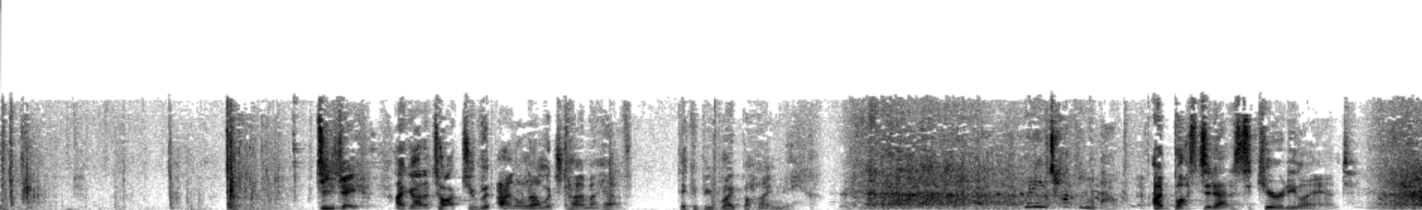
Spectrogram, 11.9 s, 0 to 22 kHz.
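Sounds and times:
door opening with dull knocks and rattles: 0.0s - 0.7s, 1.4s - 2.6s
speech: 2.6s - 7.2s, 8.6s - 11.8s
laughter: 7.0s - 9.7s, 11.4s - 11.8s.

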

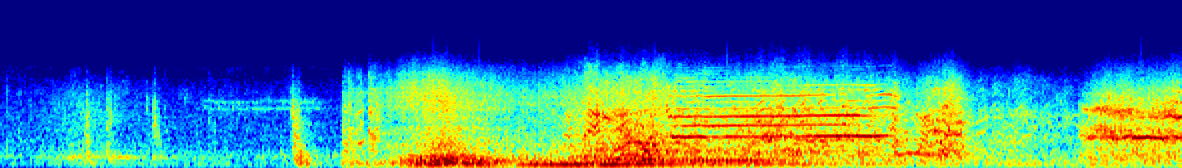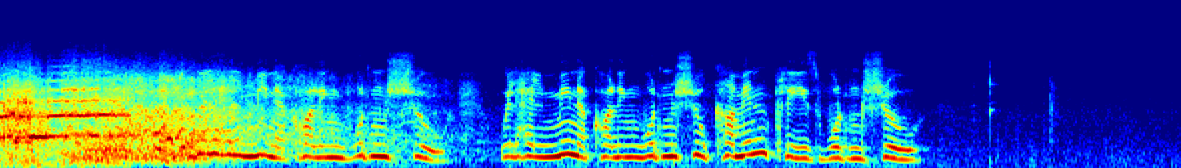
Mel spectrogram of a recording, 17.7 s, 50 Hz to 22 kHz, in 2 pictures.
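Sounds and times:
car pulling away with a rising roar: 1.6s - 8.4s
car tires skidding: 2.4s - 10.2s
car engine starting and revving: 2.6s - 8.7s
laughter: 4.2s - 12.4s
speech: 13.4s - 15.9s.

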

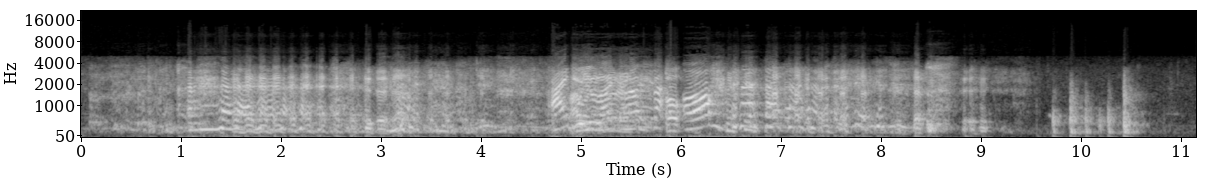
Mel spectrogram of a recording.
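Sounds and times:
people laughing: 0.0s - 9.4s
speech: 1.0s - 9.2s
sharp raps on a door: 9.7s - 10.7s.

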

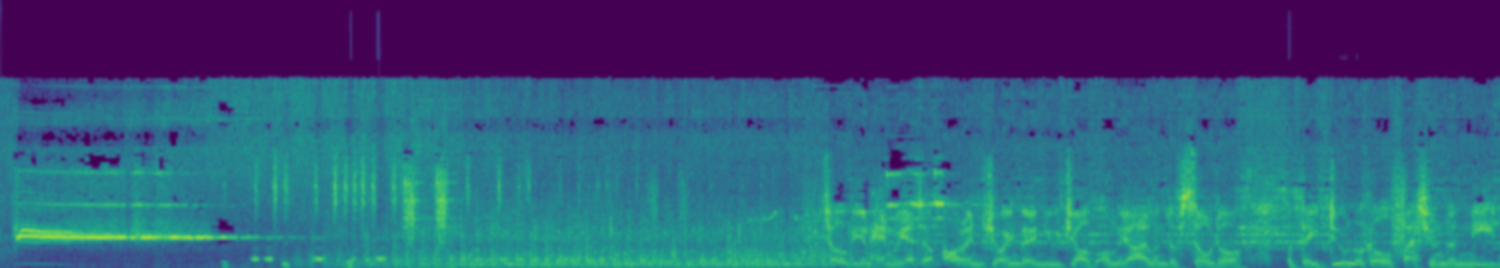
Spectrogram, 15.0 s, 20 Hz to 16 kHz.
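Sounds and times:
loud wet steam train whistle: 0.0s - 3.6s
train chuffing and rumbling while moving along: 1.2s - 14.9s
speech: 3.4s - 5.0s, 8.6s - 14.9s.

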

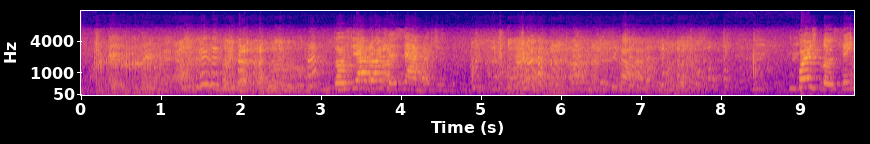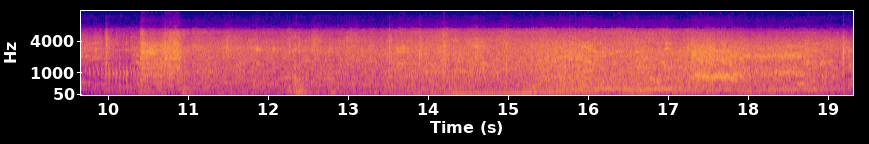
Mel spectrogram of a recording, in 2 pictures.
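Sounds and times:
laughter: 0.8s - 9.0s, 9.7s - 19.3s
car engine revving and accelerating away: 9.9s - 19.2s
car tires skidding: 10.0s - 19.3s.

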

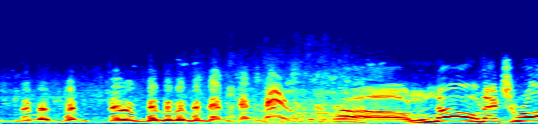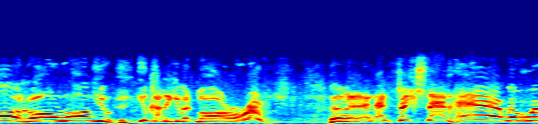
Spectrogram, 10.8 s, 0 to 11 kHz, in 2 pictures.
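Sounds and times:
person imitating a dog with short high yapping barks: 0.0s - 3.7s
laughter: 0.0s - 5.2s
speech: 0.2s - 10.7s.

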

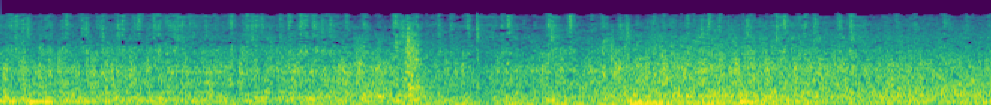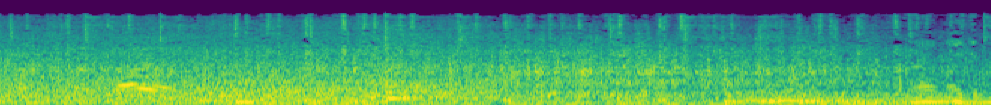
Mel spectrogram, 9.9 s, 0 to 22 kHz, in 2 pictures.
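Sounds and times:
large piston aircraft engine running rough and coughing: 0.0s - 9.9s.

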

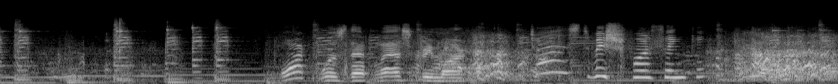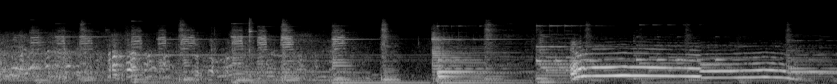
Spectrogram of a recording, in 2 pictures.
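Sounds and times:
laughter: 0.2s - 1.6s, 4.1s - 5.7s, 6.8s - 11.9s
speech: 2.8s - 11.6s
female dog howling outside: 14.1s - 16.4s.

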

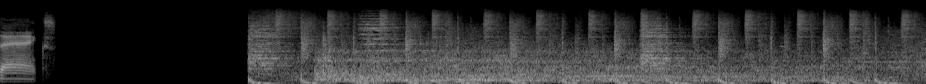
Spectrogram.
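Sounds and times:
subway train rumbling: 3.1s - 9.2s
subway train wheels clattering over track joints: 3.1s - 9.2s.

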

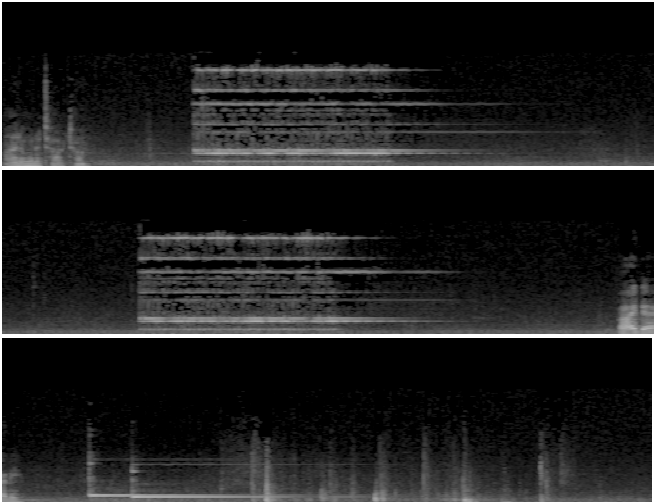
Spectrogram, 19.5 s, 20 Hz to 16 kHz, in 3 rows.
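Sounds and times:
speech: 0.0s - 1.0s, 12.7s - 13.3s
old-style telephone bell ringing: 1.9s - 5.4s, 7.9s - 11.1s, 13.9s - 16.8s.

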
